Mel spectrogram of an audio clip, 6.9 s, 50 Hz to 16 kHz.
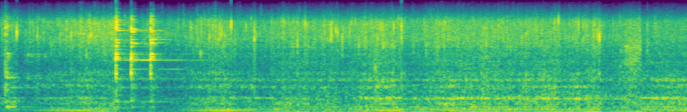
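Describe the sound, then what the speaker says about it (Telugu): Ginger and garlic pieces frying in a pan for palak paneer, a steady close sizzle with a few sharp stirring clinks near the start and scattered spatters throughout. "ఇవన్నీ జస్ట్ ఒక 2 minutes మనం వేయించుకుందాము, వీటి పచ్చివాసన పోయే వరకు"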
